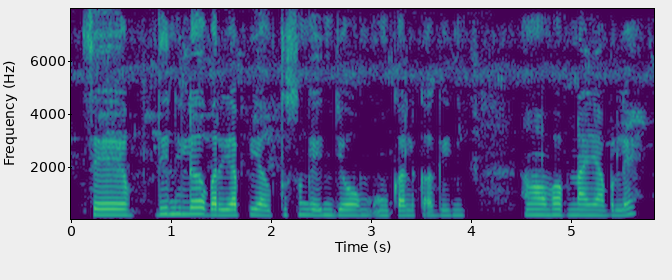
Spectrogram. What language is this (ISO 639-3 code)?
sat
